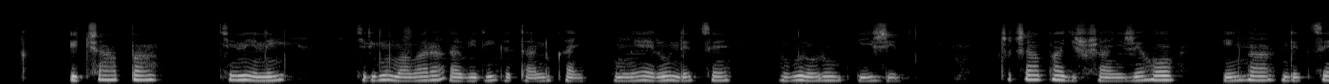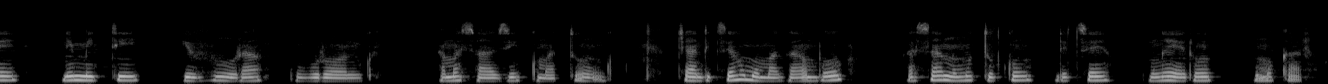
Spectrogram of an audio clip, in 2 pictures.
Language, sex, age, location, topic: Kinyarwanda, female, 18-24, Musanze, finance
